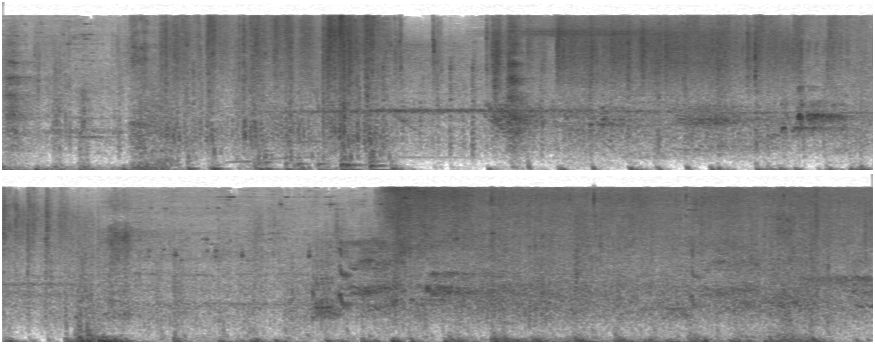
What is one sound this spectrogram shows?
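Footsteps rustle and thud through grass and ferns.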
